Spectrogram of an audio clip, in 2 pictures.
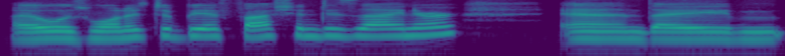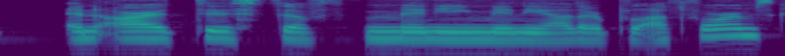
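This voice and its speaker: A woman from Israel, a real estate agent guest on a podcast, talking conversationally with many ums and pauses. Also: on the low side, mellow, clean tone, dry recording. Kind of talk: podcast interview.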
